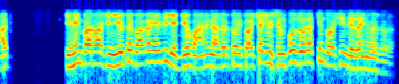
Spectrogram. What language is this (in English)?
Kashmiri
